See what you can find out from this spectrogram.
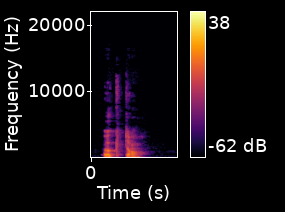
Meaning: octant (all senses)
- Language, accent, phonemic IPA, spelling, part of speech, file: French, France, /ɔk.tɑ̃/, octant, noun, LL-Q150 (fra)-octant.wav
